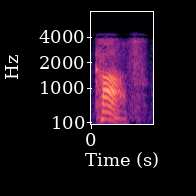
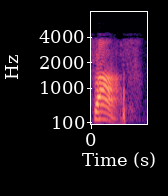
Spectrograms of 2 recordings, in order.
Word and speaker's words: Kaf: At the 81st verse, going 8 verses down, we have Kaf, not Saf. The C was not pronounced as an S sound. That's only in later day confusion English as Kaf.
